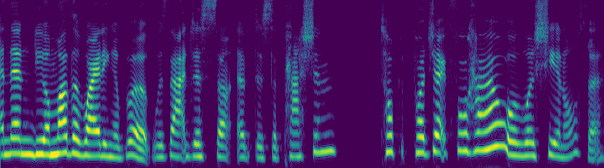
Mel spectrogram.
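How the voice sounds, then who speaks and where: In a British accent, a woman speaks at a moderate pace with lively intonation and a fairly high pitch, the sound dry and close with no echo. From England, London. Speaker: podcast host. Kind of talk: interview. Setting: video call.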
